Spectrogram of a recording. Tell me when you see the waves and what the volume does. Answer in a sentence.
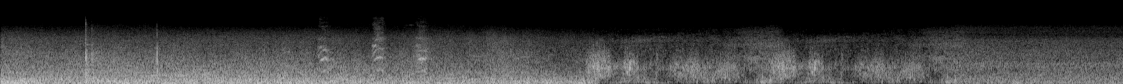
The waves can be heard from 0.0 to 11.1 s, getting quieter.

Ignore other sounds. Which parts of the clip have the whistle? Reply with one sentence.
You can hear the whistle from 0.8 to 1.6 s.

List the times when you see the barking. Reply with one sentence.
The barking can be heard from 3.1 to 4.5 s.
